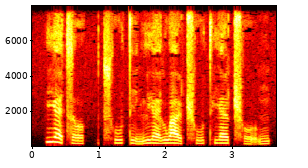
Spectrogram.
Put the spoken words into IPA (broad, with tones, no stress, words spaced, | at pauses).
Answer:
jɛ˥˩t͡sɤ˩ | t͡sʰu˧˥ t̪ḭ˨˩nljɛ˥˧ lwa˥˩ɪ̯ʈ͡ʂʰu˧˥ t̪ʰjɛ˥ʈ͡ʂʰʊ̰˨˩˦ŋ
